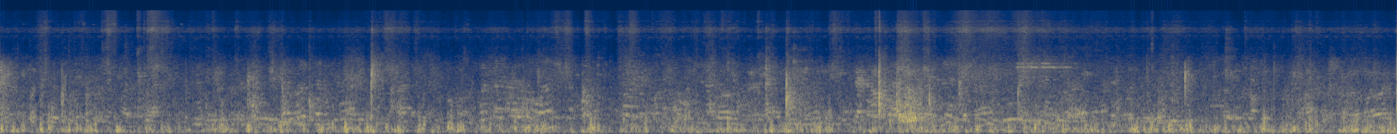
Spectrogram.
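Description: Men and women chatter nearby throughout.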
